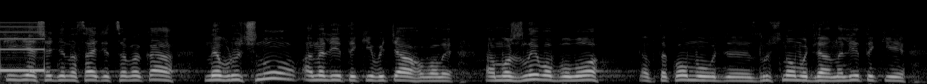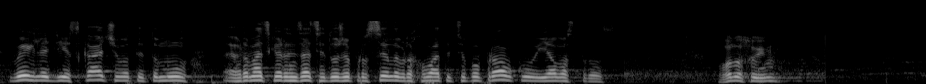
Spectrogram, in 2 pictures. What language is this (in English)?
Ukrainian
